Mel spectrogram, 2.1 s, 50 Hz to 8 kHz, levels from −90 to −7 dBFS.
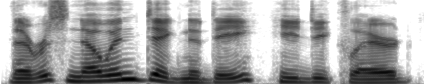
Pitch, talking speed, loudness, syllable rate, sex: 150 Hz, 170 wpm, -16 LUFS, 6.2 syllables/s, male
